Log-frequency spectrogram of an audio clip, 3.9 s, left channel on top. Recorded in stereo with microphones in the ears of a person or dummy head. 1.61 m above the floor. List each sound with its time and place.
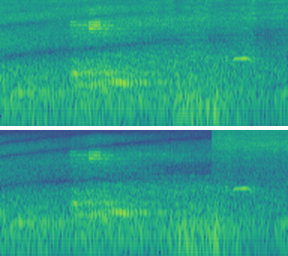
0.0 s a vehicle: 40° left (ahead or behind); by 3.9 s 30° left (ahead or behind)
